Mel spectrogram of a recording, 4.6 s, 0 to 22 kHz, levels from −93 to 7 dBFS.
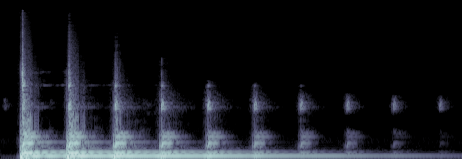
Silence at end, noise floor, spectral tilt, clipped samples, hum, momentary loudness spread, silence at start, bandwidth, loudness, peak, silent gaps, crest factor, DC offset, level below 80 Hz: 0.65 s; -51 dBFS; -8.5 dB/octave; under 0.1%; none; 19 LU; 0.2 s; 6.4 kHz; -19 LUFS; -6 dBFS; none; 12 dB; under 0.1%; -28 dBFS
